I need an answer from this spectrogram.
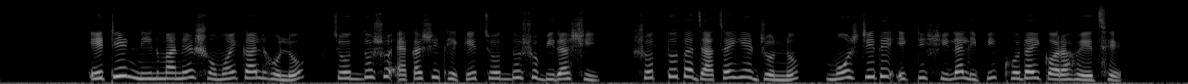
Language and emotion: Bengali, neutral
